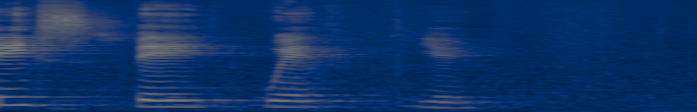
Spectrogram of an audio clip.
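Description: A woman speaks warmly into a microphone in a reverberant room.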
